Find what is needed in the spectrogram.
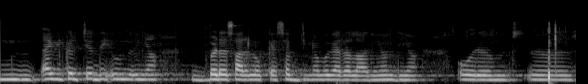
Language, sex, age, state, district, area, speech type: Dogri, female, 18-30, Jammu and Kashmir, Udhampur, rural, spontaneous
